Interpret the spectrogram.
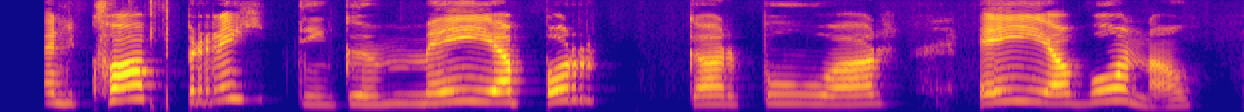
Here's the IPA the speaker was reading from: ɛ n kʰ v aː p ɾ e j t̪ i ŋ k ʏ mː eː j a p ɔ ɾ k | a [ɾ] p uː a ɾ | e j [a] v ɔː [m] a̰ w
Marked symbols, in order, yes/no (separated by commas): yes, yes, no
